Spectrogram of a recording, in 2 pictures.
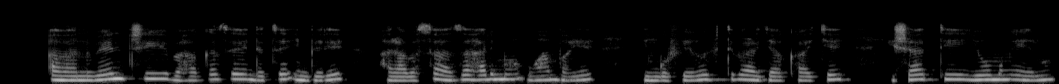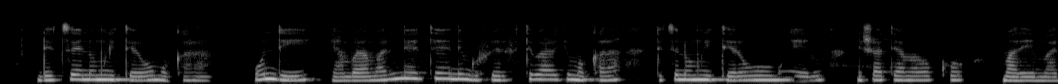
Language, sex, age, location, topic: Kinyarwanda, female, 36-49, Huye, health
